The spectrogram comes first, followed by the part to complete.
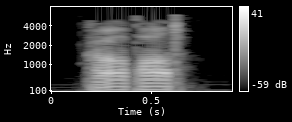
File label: "kaput", english; adjectives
